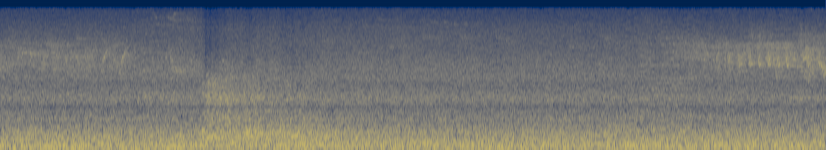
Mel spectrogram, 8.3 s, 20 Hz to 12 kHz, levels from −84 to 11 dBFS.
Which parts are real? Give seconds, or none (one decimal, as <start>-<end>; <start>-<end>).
0.0-6.4; 7.0-8.3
